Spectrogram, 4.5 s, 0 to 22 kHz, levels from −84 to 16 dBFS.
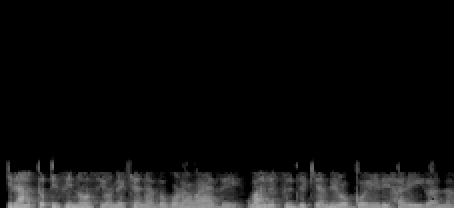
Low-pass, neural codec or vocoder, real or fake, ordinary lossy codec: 19.8 kHz; codec, 44.1 kHz, 7.8 kbps, DAC; fake; AAC, 16 kbps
